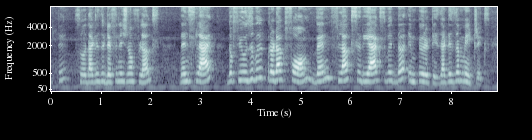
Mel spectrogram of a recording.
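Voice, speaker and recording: A high-pitched woman teacher lecturing on chemistry. She explains each term carefully, repeats definitions and stops for rhetorical checks like a classroom instructor.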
